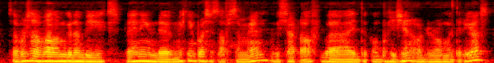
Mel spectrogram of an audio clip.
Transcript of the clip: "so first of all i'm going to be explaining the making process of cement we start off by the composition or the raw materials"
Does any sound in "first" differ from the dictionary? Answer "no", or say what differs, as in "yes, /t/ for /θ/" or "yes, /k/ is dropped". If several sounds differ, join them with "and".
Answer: yes, /t/ is dropped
